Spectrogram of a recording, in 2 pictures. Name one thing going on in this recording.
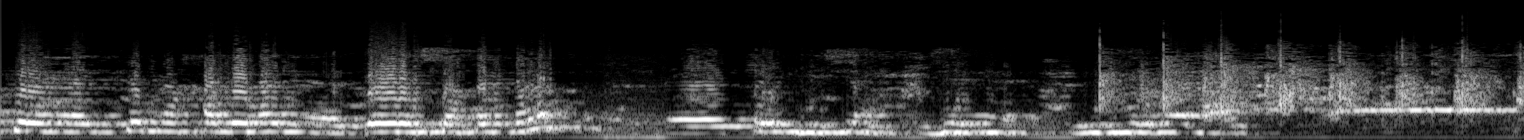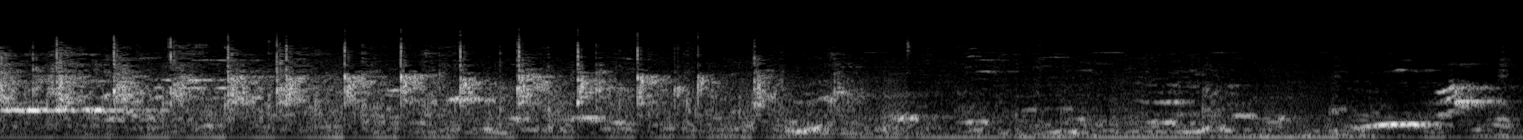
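A crowd murmurs and talks in a large echoing hall.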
